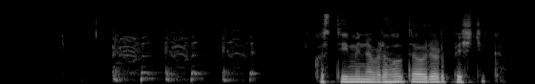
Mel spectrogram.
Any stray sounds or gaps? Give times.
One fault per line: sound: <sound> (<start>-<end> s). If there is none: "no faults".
sound: cough (1.1-2.7 s)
